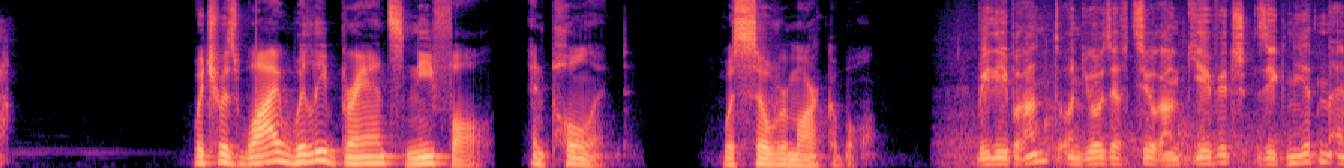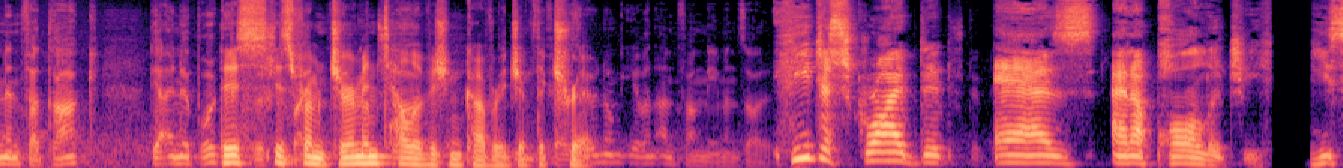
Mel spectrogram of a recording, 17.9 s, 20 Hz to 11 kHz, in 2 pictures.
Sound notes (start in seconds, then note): 6.6 soundbite of archived recording; 9.5 speaking German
